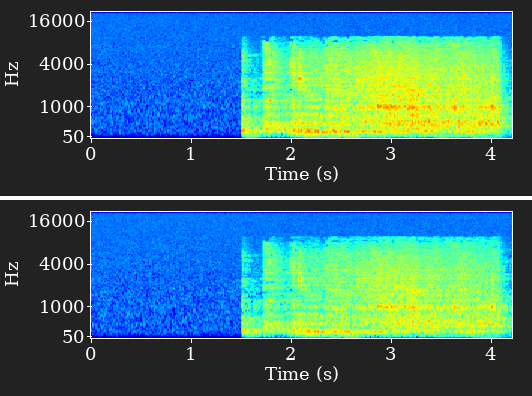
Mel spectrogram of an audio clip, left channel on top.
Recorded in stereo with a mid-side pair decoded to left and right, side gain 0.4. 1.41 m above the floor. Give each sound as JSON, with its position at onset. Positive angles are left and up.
{"t": 1.5, "sound": "a toilet flushing", "azimuth_deg": 50, "distance_m": 2.0}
